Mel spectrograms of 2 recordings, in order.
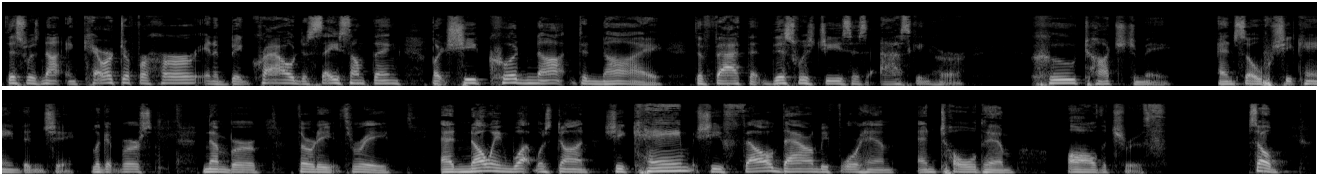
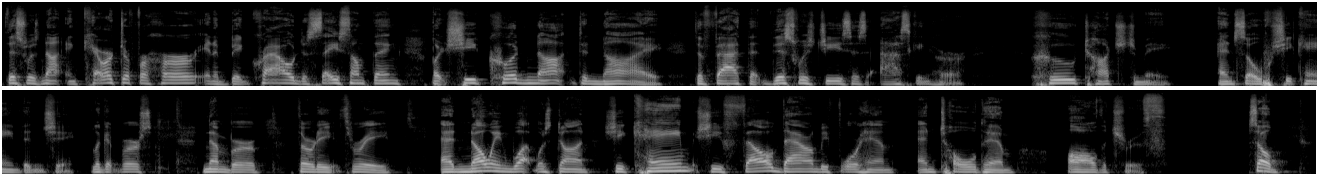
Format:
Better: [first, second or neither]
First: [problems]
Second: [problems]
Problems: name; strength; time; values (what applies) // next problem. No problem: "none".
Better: second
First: garbled, watery; slightly; nothing above 11 kHz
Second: none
